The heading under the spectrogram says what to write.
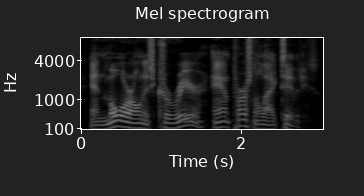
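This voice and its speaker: Very wide pitch swings from a man at a moderate pace, on a very clean recording, silent background. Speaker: podcast host. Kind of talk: podcast narration. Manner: conversational.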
